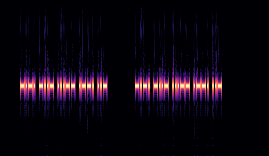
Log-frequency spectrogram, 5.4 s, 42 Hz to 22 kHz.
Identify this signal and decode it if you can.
Morse code, heard as a keyed tone, about 47 wpm, 700 Hz. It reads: CX3PU CX3PU
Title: DXCC-100 Call Signs - 5 Characters - Repeated 2x - 45wpm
